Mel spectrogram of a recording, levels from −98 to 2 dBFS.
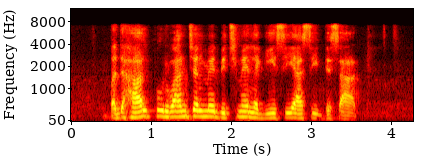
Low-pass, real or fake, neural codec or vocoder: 7.2 kHz; fake; codec, 16 kHz, 1.1 kbps, Voila-Tokenizer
